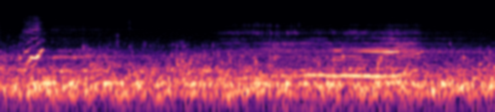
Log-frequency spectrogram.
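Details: Whale calls from Tahiti waters: a short rising squeal opens, followed by a long steady low moan with faint wavering higher tones layered above, all set against a constant rumbling underwater background.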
